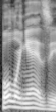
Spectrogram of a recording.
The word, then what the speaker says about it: Bolognesi: Hoje estou com nada mais, nada menos do que Bolognese. É assim que se pronuncia? Assim mesmo.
